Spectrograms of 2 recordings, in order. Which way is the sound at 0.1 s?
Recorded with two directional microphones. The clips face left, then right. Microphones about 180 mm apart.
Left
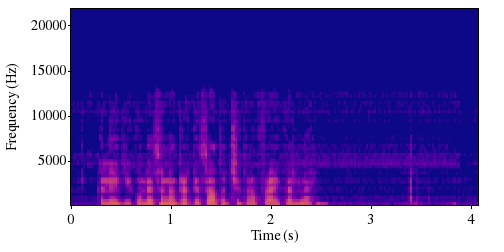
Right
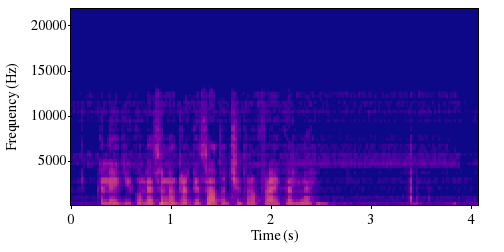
45° left (ahead or behind).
